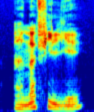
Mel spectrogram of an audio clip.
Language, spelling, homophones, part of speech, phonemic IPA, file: French, affilié, affiliai / affiliée / affiliées / affilier / affiliés / affiliez, verb, /a.fi.lje/, Fr-affilié.ogg
- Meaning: past participle of affilier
